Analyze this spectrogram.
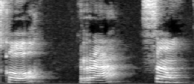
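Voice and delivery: "Co, ra, são" with a pause after each syllable; counted-out syllables "Co... ra... são"; three separate sounds. Shown as a demonstration. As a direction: isolate each beat: "Co", "ra", "são". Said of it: "Eu pronuncio três sons".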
